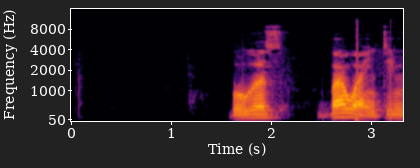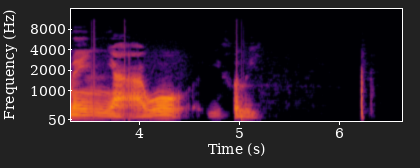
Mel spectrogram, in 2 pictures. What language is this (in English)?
Kom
